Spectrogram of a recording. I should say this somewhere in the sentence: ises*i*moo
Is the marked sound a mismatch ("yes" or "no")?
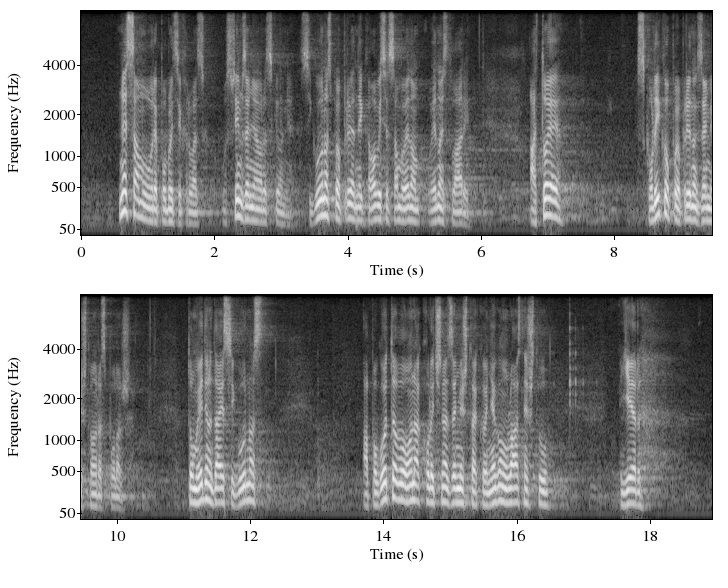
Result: yes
